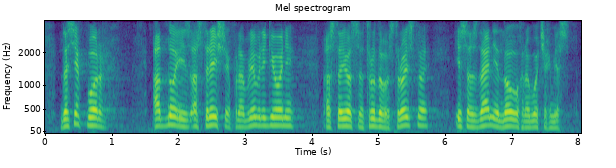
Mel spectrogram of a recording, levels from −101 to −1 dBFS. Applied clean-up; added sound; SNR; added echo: none; none; none; none.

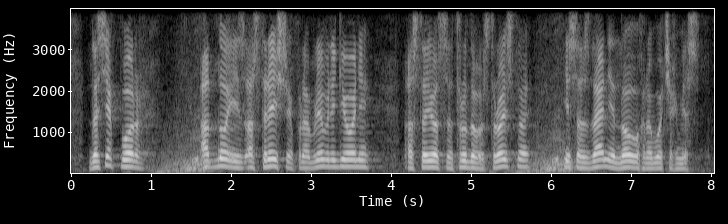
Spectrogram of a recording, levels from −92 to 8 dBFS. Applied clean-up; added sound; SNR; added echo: none; Whoosh, swoosh, swish; 17 dB; none.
